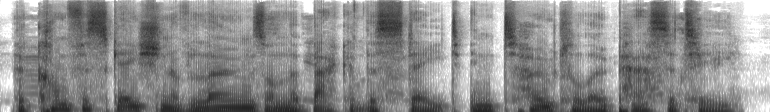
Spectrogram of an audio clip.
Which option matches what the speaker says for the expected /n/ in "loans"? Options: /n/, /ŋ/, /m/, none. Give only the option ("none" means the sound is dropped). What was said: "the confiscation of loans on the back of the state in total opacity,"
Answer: /n/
